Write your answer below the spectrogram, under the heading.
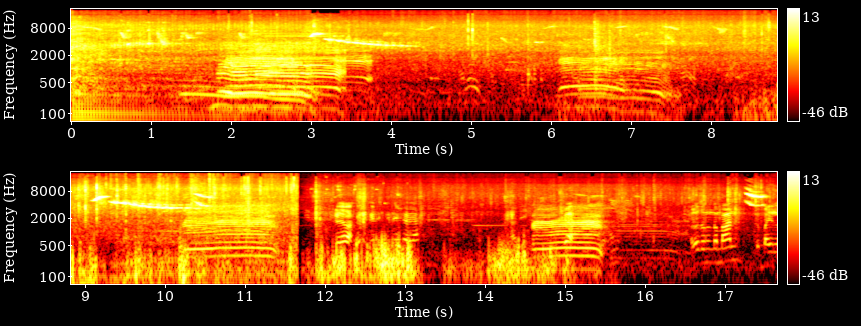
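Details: Tame cows in a herd of dozens walking happily along a quiet rural road, mooing repeatedly: about five drawn-out, wavering lowing calls spaced a few seconds apart, with light rustling and faint bird whistles between them.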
